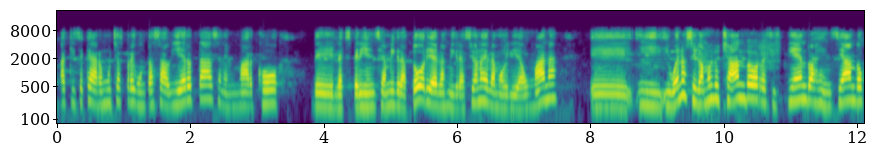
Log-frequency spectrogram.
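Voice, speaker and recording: A woman speaking in earnest as the session speaker of an online workshop, giving rallying closing remarks over a video call. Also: medium pitch.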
